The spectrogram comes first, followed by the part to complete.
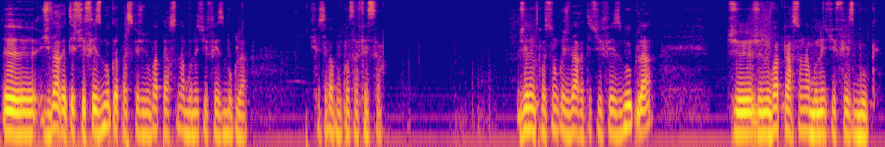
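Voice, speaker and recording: A Cameroonian man with a very dark, mellow voice addresses his live-stream audience. His Cameroonian French accent carries a low-key, soft-spoken delivery. He keeps repeating himself, pleading and pressing the point with growing urgency. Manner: insistent, repeats phrases, pleading.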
